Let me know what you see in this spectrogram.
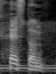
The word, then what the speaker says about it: Heston: My last name is Heston. – Can you spell that for me? – Yes, H-E-S-T-O-N, Heston. Heston. – H-E-S-T-O-N? – Exactly, madam.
